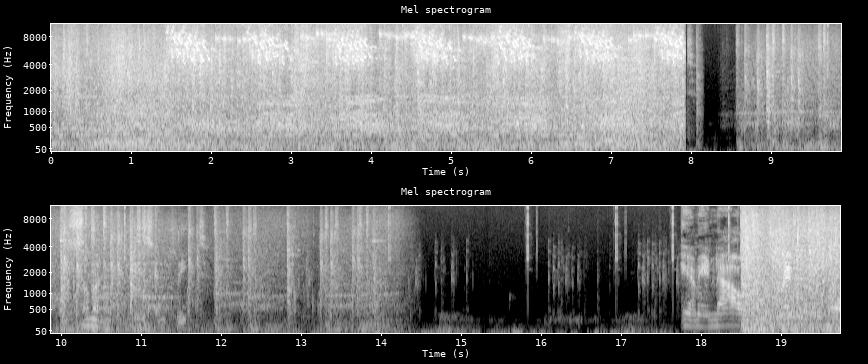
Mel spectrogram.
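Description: Video game battle sounds clash and rumble loudly.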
